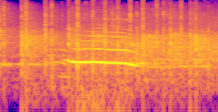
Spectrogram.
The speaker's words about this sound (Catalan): Huertos, com ho hem fet bé? Us ha agradat? Doncs pues vinga, aplaudiu!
